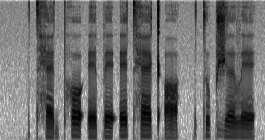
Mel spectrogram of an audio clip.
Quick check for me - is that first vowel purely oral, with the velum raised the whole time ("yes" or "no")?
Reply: yes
